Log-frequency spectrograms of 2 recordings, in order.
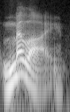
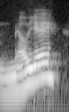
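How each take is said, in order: First: The name ends with a 'lie' sound. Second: The name ends with a 'lee-er' sound. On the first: The speaker calls it right. "so like Melai" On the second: The speaker calls it wrong. "some people pronounce it Melier"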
